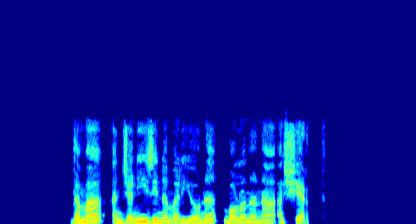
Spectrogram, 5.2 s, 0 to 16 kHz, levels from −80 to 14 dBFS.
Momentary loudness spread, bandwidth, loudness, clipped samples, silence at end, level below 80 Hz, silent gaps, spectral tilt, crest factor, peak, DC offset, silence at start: 6 LU; 7.8 kHz; -20 LUFS; under 0.1%; 1.35 s; -62 dBFS; 1.32-1.37 s, 2.74-2.78 s; -5.5 dB/octave; 18 dB; -4 dBFS; under 0.1%; 0.9 s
